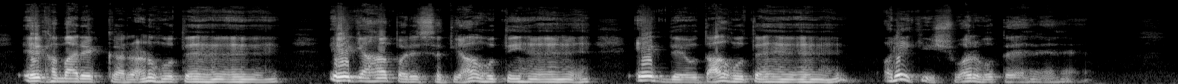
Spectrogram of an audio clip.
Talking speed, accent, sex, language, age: 95 wpm, native, male, Hindi, 60-79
